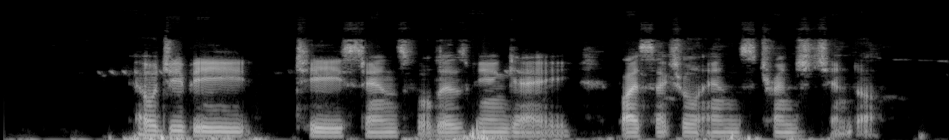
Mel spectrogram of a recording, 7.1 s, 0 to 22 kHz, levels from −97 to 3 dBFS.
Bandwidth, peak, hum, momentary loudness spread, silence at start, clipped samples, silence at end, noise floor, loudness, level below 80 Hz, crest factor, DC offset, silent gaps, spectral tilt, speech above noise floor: 10 kHz; -10 dBFS; none; 13 LU; 0.15 s; under 0.1%; 0.2 s; -54 dBFS; -28 LUFS; -40 dBFS; 20 dB; under 0.1%; none; -4 dB/octave; 25 dB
